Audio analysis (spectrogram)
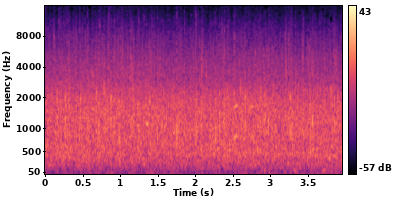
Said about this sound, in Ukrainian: Вони ідуть зі сцени, але оплески не припиняються.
